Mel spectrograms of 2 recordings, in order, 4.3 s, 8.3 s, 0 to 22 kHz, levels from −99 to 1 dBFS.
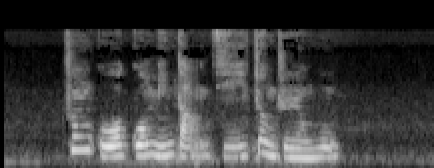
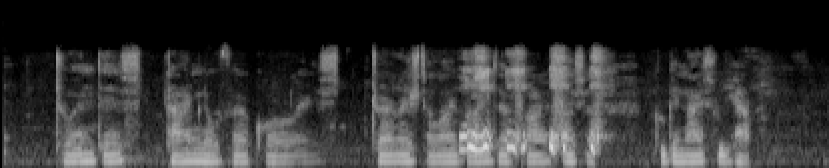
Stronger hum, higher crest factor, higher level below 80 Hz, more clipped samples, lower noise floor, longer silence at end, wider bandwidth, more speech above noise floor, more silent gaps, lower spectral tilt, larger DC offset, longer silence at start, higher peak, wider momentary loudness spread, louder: neither; about the same, 18 dB vs 20 dB; about the same, -70 dBFS vs -68 dBFS; neither; second, -63 dBFS vs -67 dBFS; about the same, 0.95 s vs 0.85 s; first, 11.5 kHz vs 8.2 kHz; first, 41 dB vs 37 dB; neither; about the same, -5.5 dB/octave vs -5 dB/octave; neither; first, 0.65 s vs 0 s; first, -6 dBFS vs -10 dBFS; second, 11 LU vs 18 LU; first, -23 LUFS vs -30 LUFS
